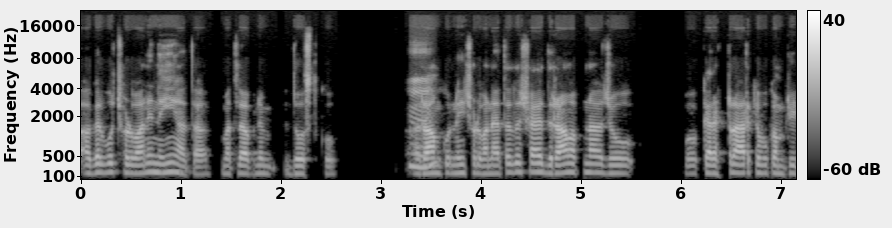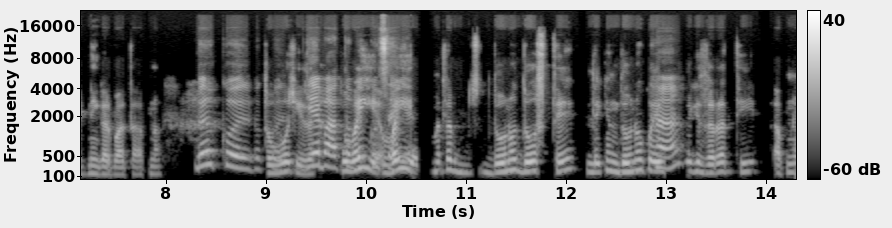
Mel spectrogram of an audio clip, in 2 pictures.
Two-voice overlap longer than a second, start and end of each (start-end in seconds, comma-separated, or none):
9.0-10.5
